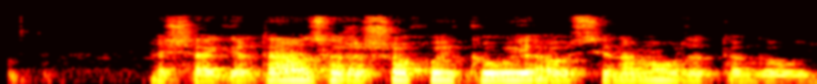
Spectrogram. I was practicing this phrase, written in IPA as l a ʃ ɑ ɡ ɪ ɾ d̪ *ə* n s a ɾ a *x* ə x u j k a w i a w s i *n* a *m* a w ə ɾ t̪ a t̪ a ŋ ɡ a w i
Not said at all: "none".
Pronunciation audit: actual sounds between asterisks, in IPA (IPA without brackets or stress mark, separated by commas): ɑ, ʂ, n, m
